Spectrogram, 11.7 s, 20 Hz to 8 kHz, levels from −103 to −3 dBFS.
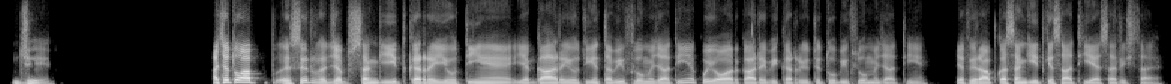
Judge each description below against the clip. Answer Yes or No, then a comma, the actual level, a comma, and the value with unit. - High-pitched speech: No, low, 110 Hz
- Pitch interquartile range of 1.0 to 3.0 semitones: No, average, 3.7 semitones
